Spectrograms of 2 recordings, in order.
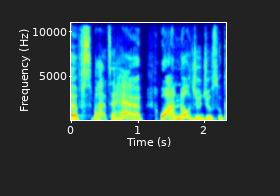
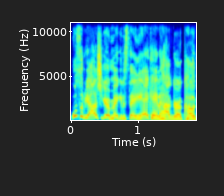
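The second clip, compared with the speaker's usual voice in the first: rapid-fire, fast, pitched-up hype delivery; 5 semitones higher, 4 dB louder than usual. Greeting the audience before ranking her top five anime, talking fast. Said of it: "she talking fast".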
